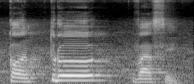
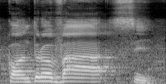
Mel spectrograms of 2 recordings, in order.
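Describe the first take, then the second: First: The stress is on the second syllable. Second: The stress is on the third syllable. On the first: "Second syllable" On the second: "Third syllable"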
